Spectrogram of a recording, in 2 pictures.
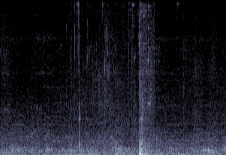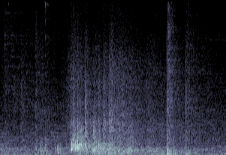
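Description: A bowling ball released onto the lane with a sharp thud about two seconds in, rolling, then crashing into the pins with a clatter about two seconds later.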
